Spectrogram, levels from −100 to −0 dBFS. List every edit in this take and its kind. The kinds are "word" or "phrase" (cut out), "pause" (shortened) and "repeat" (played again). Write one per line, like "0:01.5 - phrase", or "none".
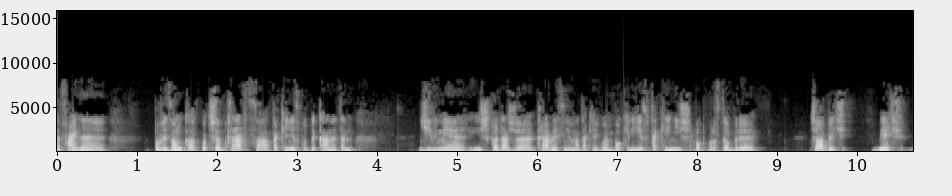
0:02.1 - word
0:05.6 - word
0:06.4 - word
0:07.1 - word
0:07.9 - word
0:08.3 - phrase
